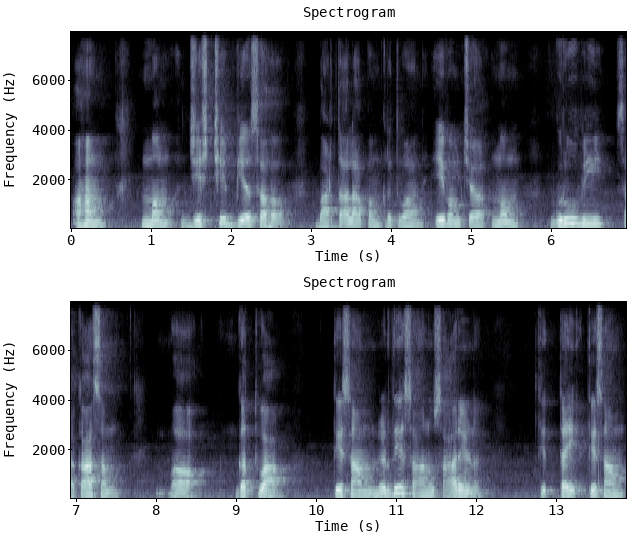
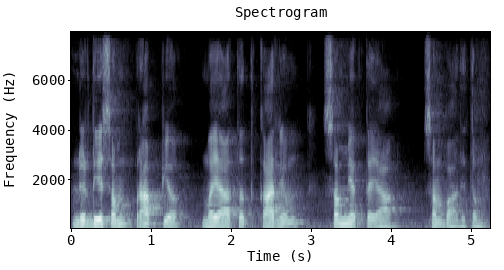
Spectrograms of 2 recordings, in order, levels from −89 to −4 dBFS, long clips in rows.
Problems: none marked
